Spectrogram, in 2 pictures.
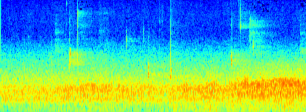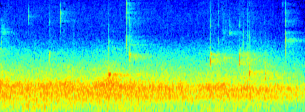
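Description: A recorded ambience fading in as an intro between songs: a steady rushing noise with scattered small drip-like clicks and pings.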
